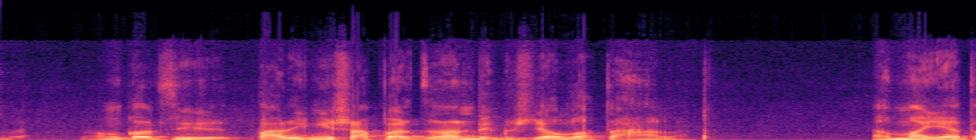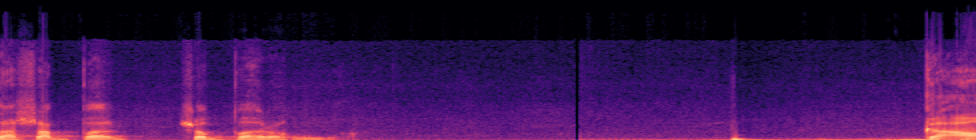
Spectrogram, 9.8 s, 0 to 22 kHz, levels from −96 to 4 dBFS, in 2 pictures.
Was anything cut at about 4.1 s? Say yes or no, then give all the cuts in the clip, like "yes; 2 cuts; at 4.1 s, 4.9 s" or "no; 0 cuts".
no; 1 cut; at 7.8 s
